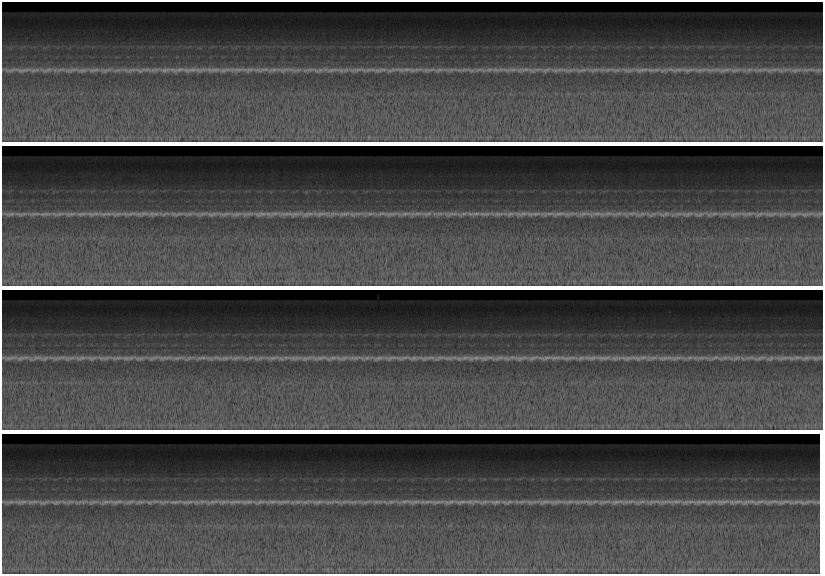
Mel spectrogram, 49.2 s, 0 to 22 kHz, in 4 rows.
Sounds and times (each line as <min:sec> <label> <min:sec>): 0:00.0 wind 0:49.2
